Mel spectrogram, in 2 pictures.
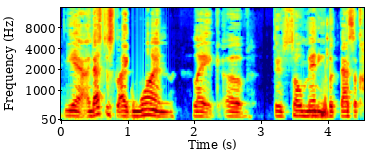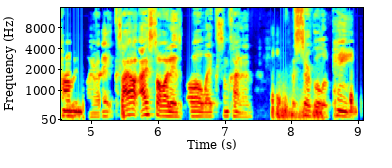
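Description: A man's voice: on the high side, normal speed, noisy background. A young man hosting a live call-in podcast, talking loosely and rambling, with a lot of filler words and some swearing. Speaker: host.

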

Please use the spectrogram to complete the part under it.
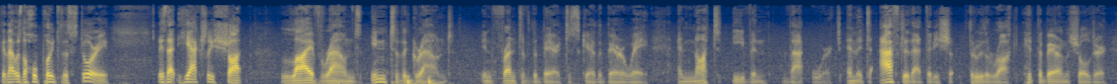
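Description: A man hosting a podcast, telling outdoor adventure anecdotes in a casual way, with loud excited bursts and quiet trailing endings. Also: deep voice, slight background noise. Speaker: podcast host.

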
